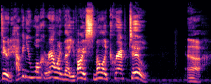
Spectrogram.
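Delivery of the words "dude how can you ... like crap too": put-on very high-pitched, impassioned, passionate outburst. Retelling a reaction while watching Pigpen: retelling a passionate rant. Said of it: "I got really passionate".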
